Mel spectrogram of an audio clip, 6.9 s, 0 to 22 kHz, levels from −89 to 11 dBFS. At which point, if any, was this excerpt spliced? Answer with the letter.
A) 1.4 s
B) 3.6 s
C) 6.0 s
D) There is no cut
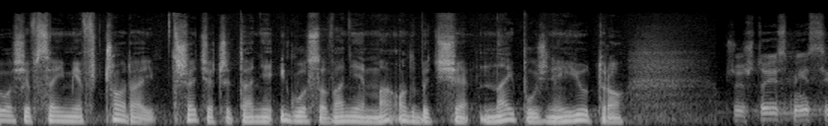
C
